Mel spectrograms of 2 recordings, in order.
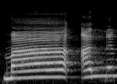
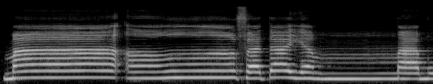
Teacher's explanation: अन्न में जो नून की आवाज़ है उसको नाक में छुपाना है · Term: इख्फ़ा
